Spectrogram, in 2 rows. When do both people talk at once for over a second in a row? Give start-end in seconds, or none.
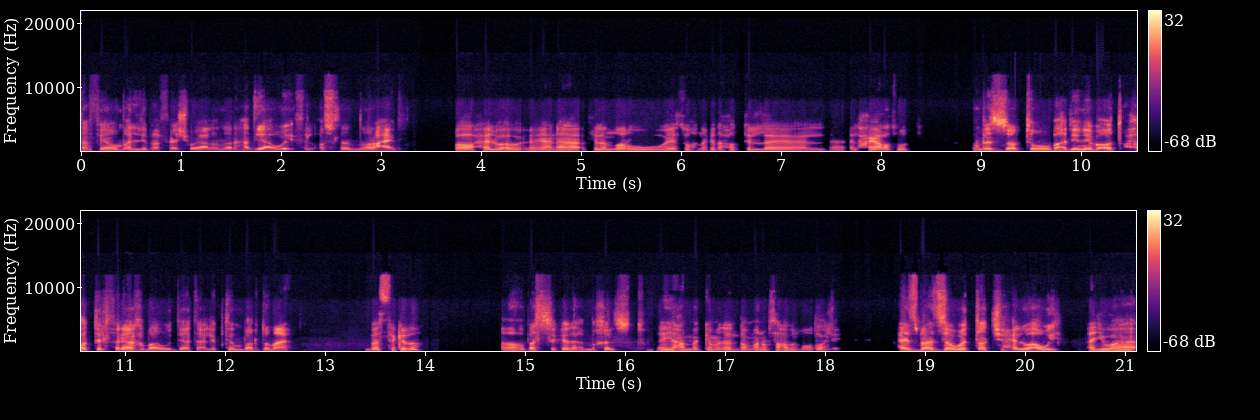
none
